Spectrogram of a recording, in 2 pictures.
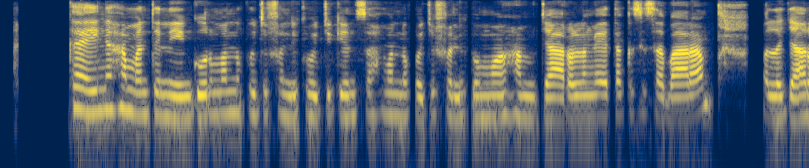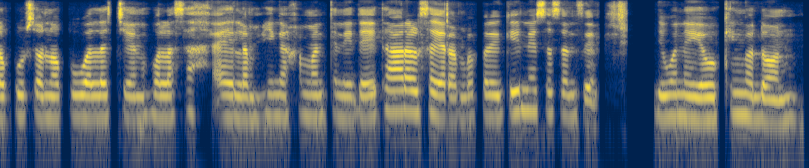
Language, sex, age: Wolof, female, 25-35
